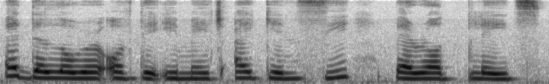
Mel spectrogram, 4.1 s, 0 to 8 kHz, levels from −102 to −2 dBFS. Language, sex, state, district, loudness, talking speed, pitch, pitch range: English, female, Nagaland, Kohima, -15 LUFS, 145 wpm, 210 Hz, 205-225 Hz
